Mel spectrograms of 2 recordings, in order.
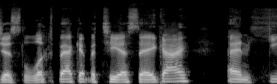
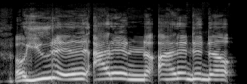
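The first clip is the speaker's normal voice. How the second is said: very high, loud, mocking feigned innocence; 12 semitones higher, 6 dB louder than usual. Mocking the other speaker's suggestion to play dumb: mocking feigned ignorance. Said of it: "the students used to do the shit that you're doing".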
